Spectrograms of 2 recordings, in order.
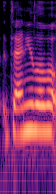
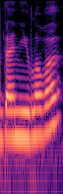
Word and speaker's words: Danilova: tall uh Dan Lova. Is that how I pronounce your last name? Yeah, it's it's Danilova or Danilova, which is like how I pronounce it in Russian.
